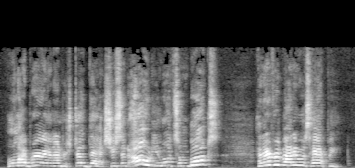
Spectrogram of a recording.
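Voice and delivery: put-on high, bright child puppet storyteller; squeaky kid character excitedly telling a story; high-pitched puppet girl narrating. Puppet continues.

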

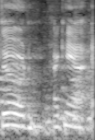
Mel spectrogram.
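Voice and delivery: ordinary delivery

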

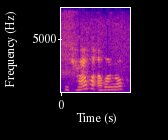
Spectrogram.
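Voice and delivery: ordinary talk

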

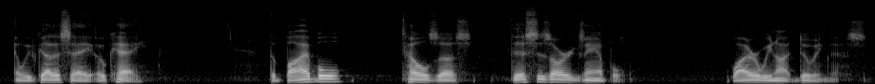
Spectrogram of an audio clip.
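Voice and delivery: ordinary talk, nothing marked

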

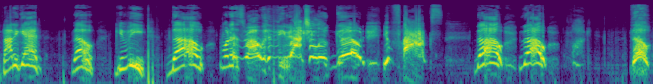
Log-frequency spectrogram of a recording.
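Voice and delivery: wailing what is wrong with you; anguished shouting. Real, not acted. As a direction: scream in real outrage at the player. Game rage, shouting.

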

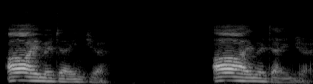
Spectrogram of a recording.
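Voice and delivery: mother echoing the accusation; indignant echo. Real, not acted. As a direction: repeat it incredulously.

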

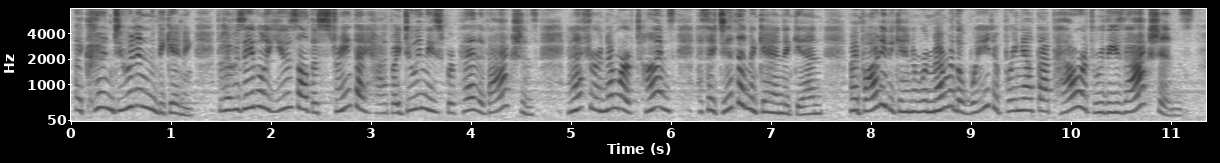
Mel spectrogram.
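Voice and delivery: animated story reading; manga read-aloud. Acted. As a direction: read dialogue aloud at a lively clip. Reads manga dialogue aloud.

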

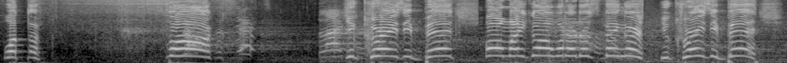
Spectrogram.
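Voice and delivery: high, frantic shouting; panicked yelling. Real, not acted. Gamer screaming at the crazed witch mid-fight. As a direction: yell at the boss in panic.

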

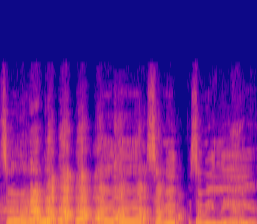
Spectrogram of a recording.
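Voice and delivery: laughing, pitched well up and loud; squeaky laughing recap; laughing high. Real, not acted.

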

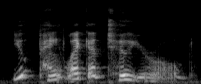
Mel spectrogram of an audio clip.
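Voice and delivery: ordinary delivery

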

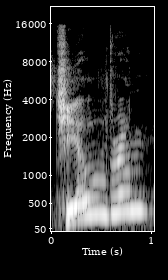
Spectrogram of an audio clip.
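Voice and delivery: put-on children stretched long and very high; emphasized word. Shown as a demonstration. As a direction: hold children on a high, rising note. Teacher stresses the plural form.

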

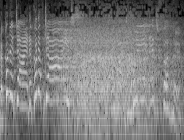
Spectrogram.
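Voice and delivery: slow, stretched and laughing; laughing exaggeration. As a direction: drag it out in mock outrage.

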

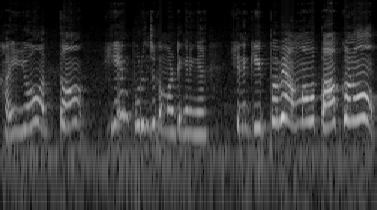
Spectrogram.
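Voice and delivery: high desperate plea building to a loud wail; distraught pleading. Acted. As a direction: burst out, demanding mum right now. Distraught girl demands to see mother.

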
